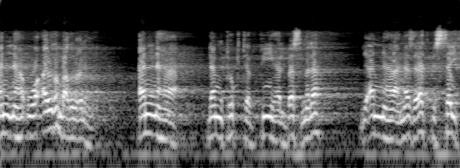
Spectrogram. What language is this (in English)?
Arabic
